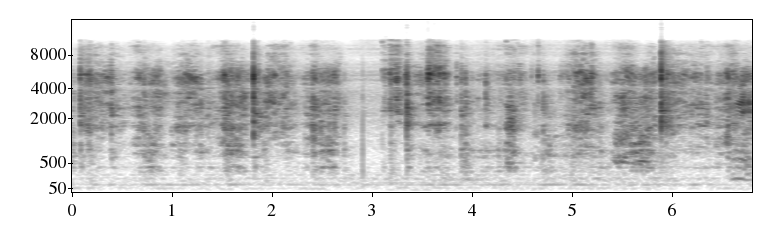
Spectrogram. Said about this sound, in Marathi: मिक्स करून घेतो व्यवस्थित.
